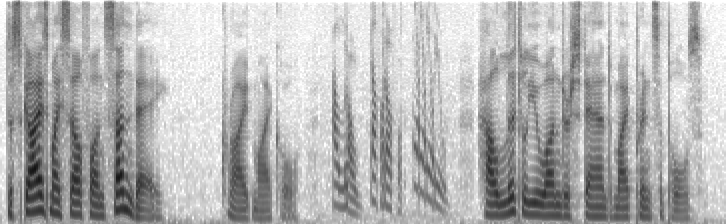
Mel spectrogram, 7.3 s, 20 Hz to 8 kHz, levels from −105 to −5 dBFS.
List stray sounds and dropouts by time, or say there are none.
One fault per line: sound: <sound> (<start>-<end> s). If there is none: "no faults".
sound: chirp (3.3-4.5 s)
